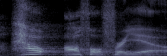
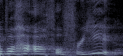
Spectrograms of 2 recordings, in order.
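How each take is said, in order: First: Mock pity. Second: Pointed fake pity thrown back; mock sympathy comeback. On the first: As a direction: pity them condescendingly after a gasp. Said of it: "She goes". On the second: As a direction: echo their pity right back at them. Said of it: "I go".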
